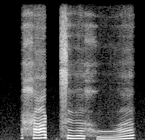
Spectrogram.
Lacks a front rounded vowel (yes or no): yes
